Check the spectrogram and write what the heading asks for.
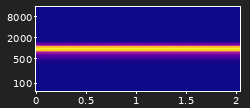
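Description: Electronic test tone: one steady, unbroken high beep held at a single pitch, with no other sound around it.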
